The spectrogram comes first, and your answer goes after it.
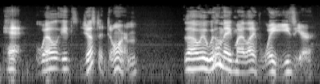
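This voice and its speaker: Woman as young dj pony girl, kinda low bright voice, casual and awkward, audio story. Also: animated, a little slow, creaky, heavily acted. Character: laid-back young unicorn mare DJ, awkward student.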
